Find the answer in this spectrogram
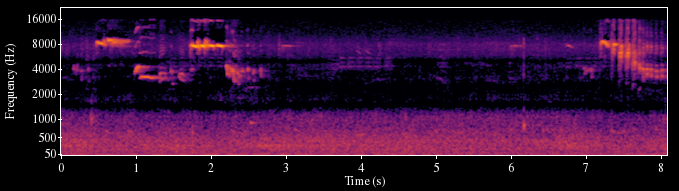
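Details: European robin singing in a garden in Weener, East Frisia, northwestern Germany, in April 2021: short high thin trilled and whistled phrases separated by pauses, with a quiet background hum.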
